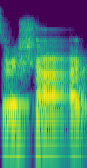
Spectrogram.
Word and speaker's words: Rishad: is and today we have my guest Richard Ahmed did I pronounce her name correctly yeah perfectly actually yeah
